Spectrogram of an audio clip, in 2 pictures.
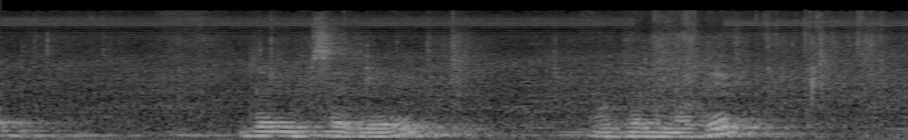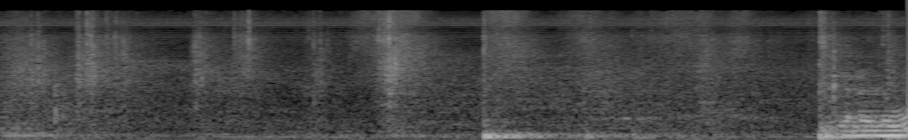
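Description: Paper rustles and crinkles as hands fold and smooth it.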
